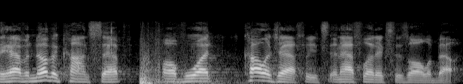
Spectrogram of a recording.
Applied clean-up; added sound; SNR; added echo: none; Boom; 15 dB; none.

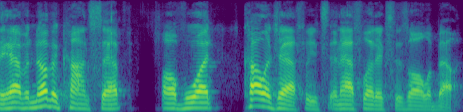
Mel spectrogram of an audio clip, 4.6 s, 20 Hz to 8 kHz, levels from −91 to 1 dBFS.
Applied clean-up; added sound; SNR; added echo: neural mask model Resemble Enhance denoiser.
